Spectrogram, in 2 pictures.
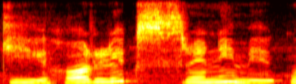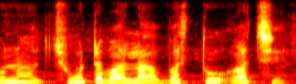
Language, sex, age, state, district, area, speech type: Maithili, female, 30-45, Bihar, Darbhanga, urban, read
